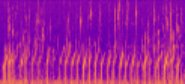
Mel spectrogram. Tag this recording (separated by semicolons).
bubbles; water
